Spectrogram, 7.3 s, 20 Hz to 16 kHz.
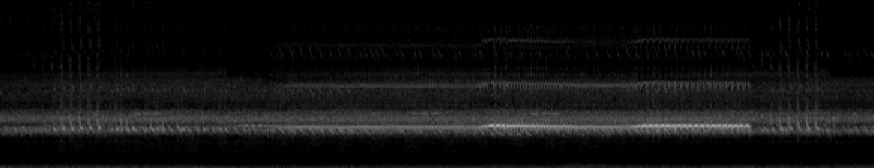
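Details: Many bell crickets trill together on an autumn night at Sanuki, Chiba, Japan, recorded with ZOOM H6 and TASCAM DR-05X microphones. A high, pulsing chorus swells as one close singer delivers two louder, sustained bell-like rings.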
